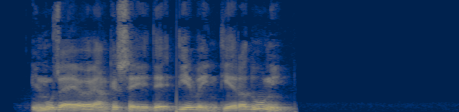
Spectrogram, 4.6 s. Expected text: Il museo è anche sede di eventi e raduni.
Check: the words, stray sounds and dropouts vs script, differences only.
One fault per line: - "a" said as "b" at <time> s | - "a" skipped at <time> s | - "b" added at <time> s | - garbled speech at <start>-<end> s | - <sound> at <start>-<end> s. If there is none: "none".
none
